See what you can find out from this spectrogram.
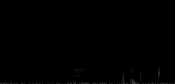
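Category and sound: food or drink, sipping a drink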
